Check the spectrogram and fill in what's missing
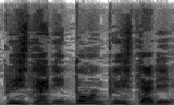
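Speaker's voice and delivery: high-pitched imitation of a begging child; acted tearful plea, without real sobs; crying child pleading. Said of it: "the child cries and said".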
